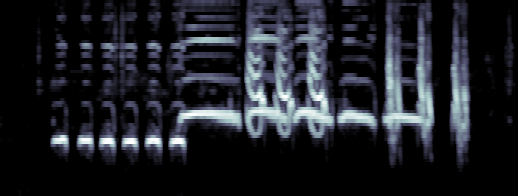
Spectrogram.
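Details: Black-throated laughingthrush practising its voice in the morning: six short low whistles repeated quickly, then long steady whistles broken by looping, warbled phrases and sharp notes.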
